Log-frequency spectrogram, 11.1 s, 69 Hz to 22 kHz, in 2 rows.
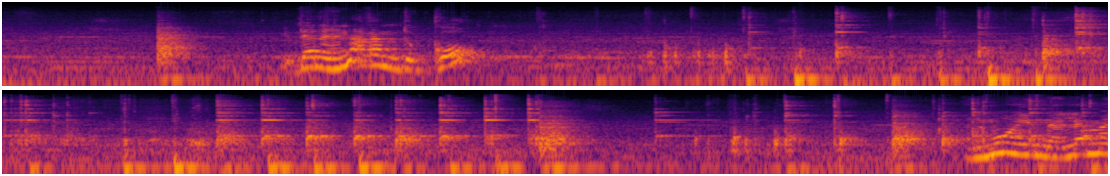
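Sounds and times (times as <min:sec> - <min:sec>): pestle striking metal mortar: 0:02.7 - 0:11.0.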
